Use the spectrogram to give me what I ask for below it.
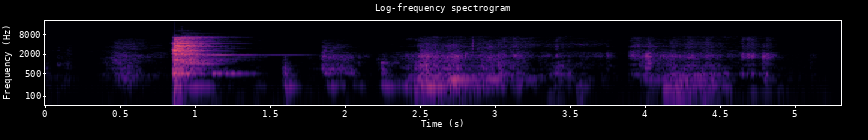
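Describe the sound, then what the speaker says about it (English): A hand-forged metal wind chime gives one sharp clang that rings out briefly, followed by quieter scattered clinks and rustling nearby. "Yeah, wind chime."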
